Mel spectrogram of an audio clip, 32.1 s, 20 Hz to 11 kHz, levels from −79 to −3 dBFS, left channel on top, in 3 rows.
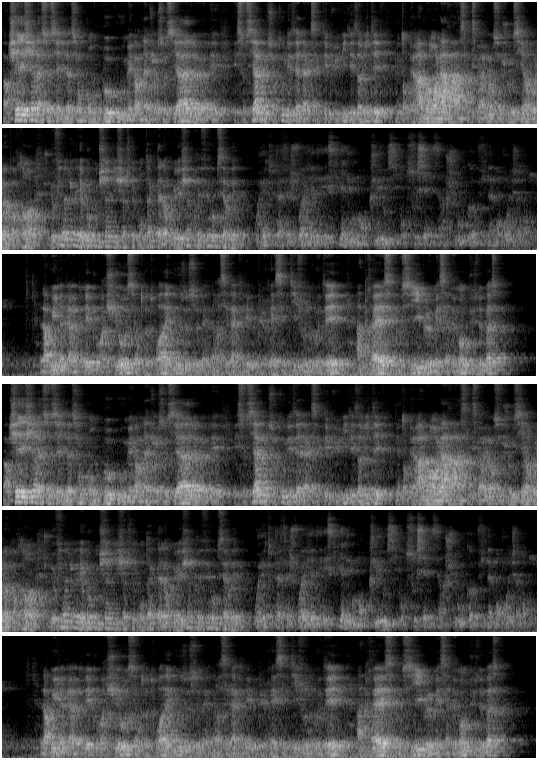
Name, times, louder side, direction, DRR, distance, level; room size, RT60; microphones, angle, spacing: voice 1, 0.0-15.4 22.0-31.2, equal, 40° left, -3 dB, 0.6 m, -29 dB
voice 2, 7.9-8.2 11.5-11.8 15.7-21.2 28.8-28.9, right 2 dB, 90° right, -5 dB, 0.9 m, -38 dB
sound 1, 20.2-30.0, right 1 dB, 45° right, 0.5 m, -42 dB
3.1 x 2.2 x 3.4 m, 1.5 s
head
